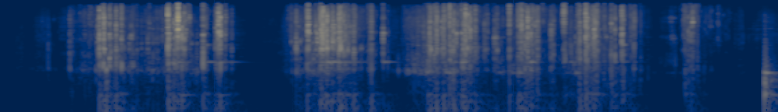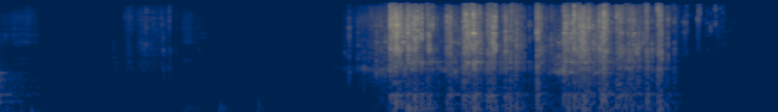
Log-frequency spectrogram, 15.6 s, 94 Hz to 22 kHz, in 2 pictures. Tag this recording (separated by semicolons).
onesoundperday2018; peanuts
